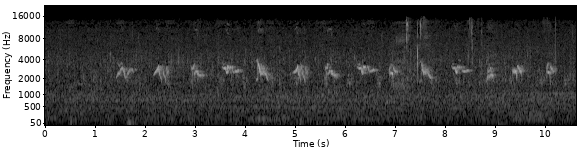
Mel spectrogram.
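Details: American robin, described as female, at evening giving a steady run of about fifteen bright, slurred whistled phrases, evenly paced at roughly one every two-thirds of a second, against faint background hiss.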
